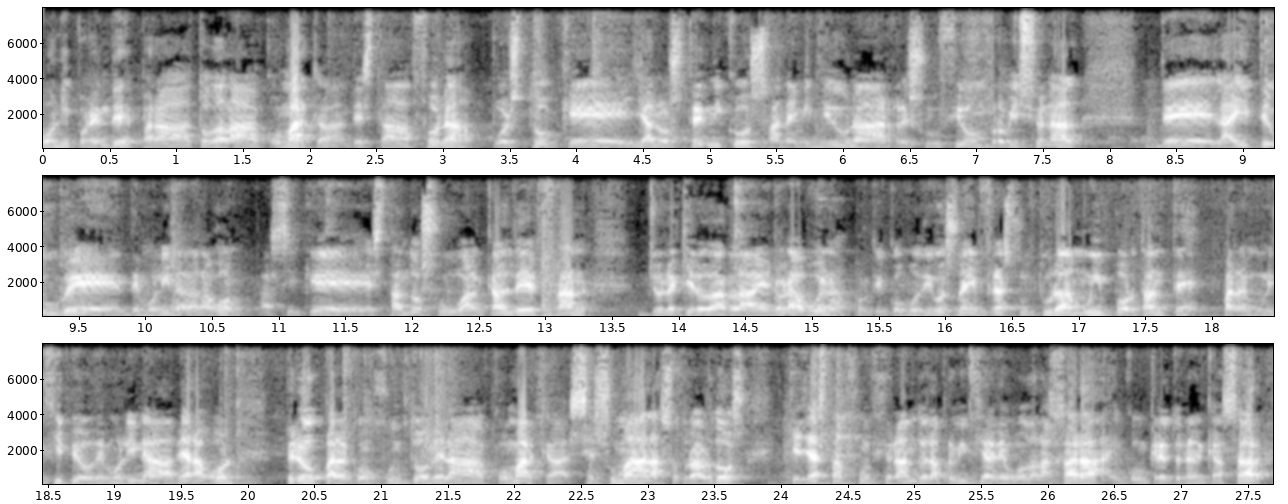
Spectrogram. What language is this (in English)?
Spanish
